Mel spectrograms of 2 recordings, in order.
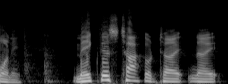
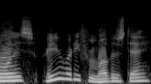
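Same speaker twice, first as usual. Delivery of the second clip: radio announcer, public-radio host voice; 4 semitones higher than usual. Host starting the episode's sponsor read, doing an NPR voice. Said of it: "This is my N P R voice".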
